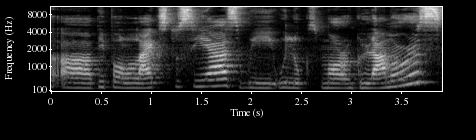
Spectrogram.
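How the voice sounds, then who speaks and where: Noticeable background noise runs under a woman's voice. She speaks at a fairly slow pace with a non-native accent. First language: not English. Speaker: astrologer and tarot reader. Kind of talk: weekly horoscope forecast. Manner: halting, many fillers.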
